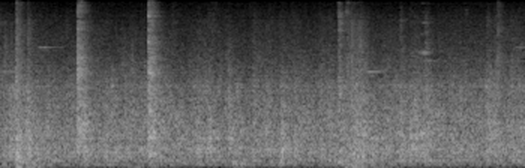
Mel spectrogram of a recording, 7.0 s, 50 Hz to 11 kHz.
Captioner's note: the sound of the washing machine and my sibling coming into the house.mp3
